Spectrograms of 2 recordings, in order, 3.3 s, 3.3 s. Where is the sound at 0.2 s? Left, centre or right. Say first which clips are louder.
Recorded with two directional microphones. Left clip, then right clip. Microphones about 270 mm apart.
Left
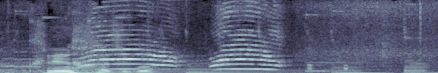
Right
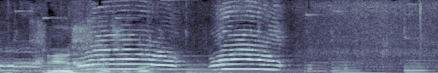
Left 3 dB; centre.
